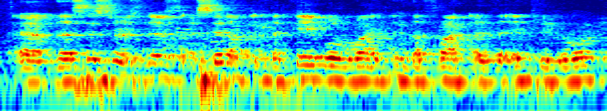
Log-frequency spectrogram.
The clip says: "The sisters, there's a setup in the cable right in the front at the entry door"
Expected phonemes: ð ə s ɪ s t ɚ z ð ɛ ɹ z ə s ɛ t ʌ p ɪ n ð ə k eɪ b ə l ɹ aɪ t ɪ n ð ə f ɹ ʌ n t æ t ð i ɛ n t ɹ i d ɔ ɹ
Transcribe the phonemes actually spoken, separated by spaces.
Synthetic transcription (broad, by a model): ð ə s ɪ s t ɚ z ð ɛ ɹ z ə s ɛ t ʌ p ɪ n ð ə k eɪ b ə l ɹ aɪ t ɪ n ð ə f ɹ ʌ n t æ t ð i ɛ n t ɹ i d ɔ ɹ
